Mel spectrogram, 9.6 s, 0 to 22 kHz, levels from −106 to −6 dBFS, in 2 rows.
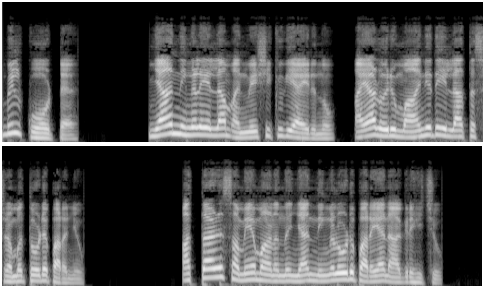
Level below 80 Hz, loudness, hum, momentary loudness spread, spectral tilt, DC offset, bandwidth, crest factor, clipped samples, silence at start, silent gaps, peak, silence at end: -56 dBFS; -22 LUFS; none; 12 LU; -5.5 dB/octave; under 0.1%; 11.5 kHz; 18 dB; under 0.1%; 0 s; 0.93-0.99 s, 1.05-1.46 s, 5.72-6.61 s; -4 dBFS; 0.4 s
